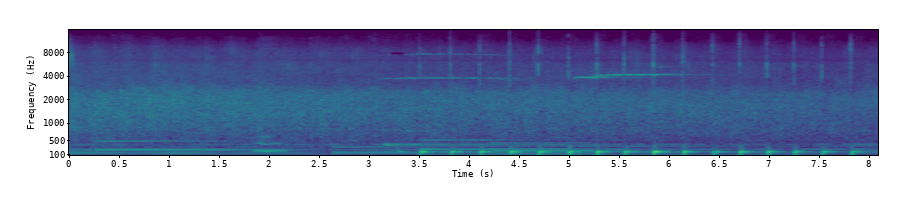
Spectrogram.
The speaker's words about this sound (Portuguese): Eu quero pedir uma salva de palmas para vocês.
